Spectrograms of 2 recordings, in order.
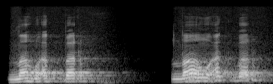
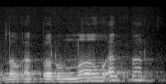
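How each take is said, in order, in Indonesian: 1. Setiap frasa diucapkan dengan tarikan napasnya sendiri, dengan jeda di antaranya. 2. Kedua frasa diucapkan berurutan dalam satu tarikan napas. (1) "setiap takbir satu kali"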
